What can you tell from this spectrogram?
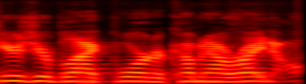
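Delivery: normal talking voice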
